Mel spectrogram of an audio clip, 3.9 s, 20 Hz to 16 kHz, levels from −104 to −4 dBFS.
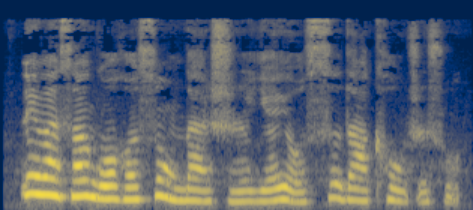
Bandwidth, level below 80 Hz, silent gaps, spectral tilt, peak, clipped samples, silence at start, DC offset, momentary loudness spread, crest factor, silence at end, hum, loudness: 11.5 kHz; -60 dBFS; none; -6 dB/octave; -2 dBFS; under 0.1%; 0.2 s; under 0.1%; 14 LU; 16 dB; 0.1 s; none; -18 LUFS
